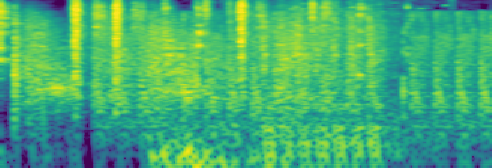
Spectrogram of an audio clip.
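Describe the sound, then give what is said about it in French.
Automatic weapons gunfire in combat, with grenades and artillery also in use: dense, rapid cracks and bursts run continuously and loud, with a few sharper bangs early on. “Les bruits de grenades, d'artillerie, d'armes automatiques se rapprochent.”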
